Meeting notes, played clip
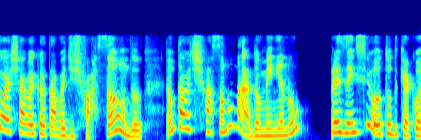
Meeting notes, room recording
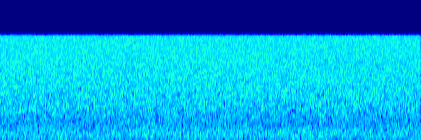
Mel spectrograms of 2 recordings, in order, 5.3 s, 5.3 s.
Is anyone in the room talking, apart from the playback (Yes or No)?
No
